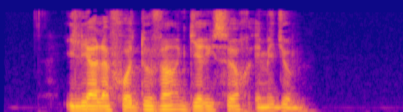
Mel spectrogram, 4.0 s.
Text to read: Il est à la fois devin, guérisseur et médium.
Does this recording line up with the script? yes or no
yes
